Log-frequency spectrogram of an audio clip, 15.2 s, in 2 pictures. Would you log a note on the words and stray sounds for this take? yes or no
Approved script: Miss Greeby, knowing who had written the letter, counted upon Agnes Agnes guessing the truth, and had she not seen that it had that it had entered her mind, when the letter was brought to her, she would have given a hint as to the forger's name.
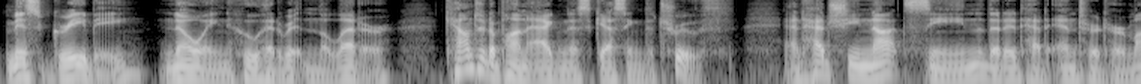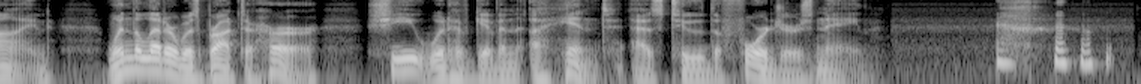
yes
